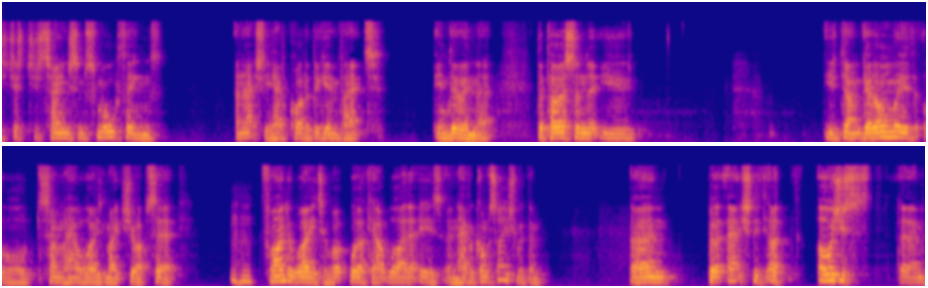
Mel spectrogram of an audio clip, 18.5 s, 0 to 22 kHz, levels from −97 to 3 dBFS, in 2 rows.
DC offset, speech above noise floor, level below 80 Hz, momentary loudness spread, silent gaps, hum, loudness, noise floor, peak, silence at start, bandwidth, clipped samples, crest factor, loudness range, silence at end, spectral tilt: under 0.1%; 54 dB; -68 dBFS; 13 LU; none; none; -23 LUFS; -76 dBFS; -4 dBFS; 0 s; 12.5 kHz; under 0.1%; 20 dB; 4 LU; 0 s; -5 dB/octave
